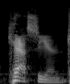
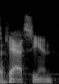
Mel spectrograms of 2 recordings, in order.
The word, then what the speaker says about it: Cassian: Is it pronounced Cassian or Cassian? – Cassian. – Cassian? Okay. – Yes, Cassian.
